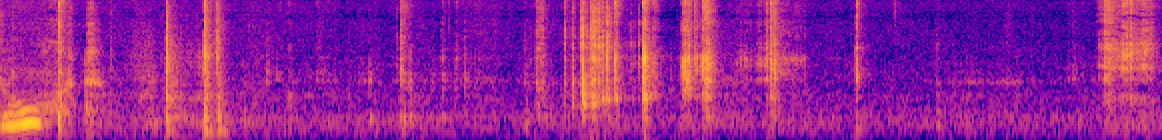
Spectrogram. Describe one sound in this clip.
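A plastic lid scrapes and clicks as it is twisted off a jar.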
